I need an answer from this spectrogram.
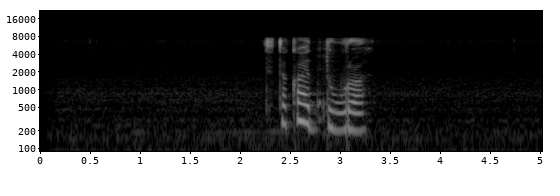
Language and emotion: Russian, angry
